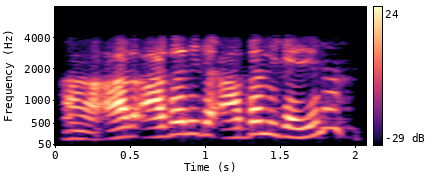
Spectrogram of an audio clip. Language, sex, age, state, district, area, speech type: Hindi, male, 18-30, Rajasthan, Jaipur, urban, conversation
